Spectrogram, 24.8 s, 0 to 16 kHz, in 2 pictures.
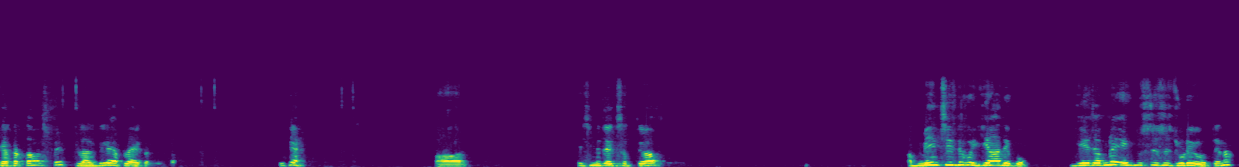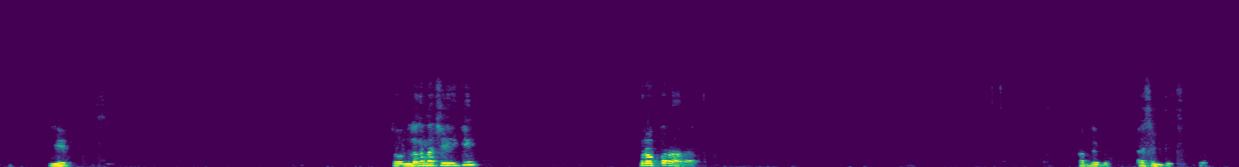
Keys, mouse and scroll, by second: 23.5 F4.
